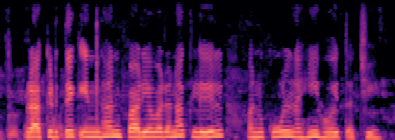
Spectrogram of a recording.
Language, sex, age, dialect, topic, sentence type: Maithili, female, 31-35, Southern/Standard, agriculture, statement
